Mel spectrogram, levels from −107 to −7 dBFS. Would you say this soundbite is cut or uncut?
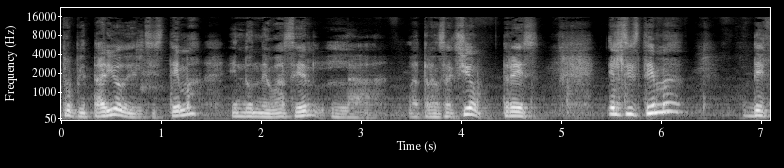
uncut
